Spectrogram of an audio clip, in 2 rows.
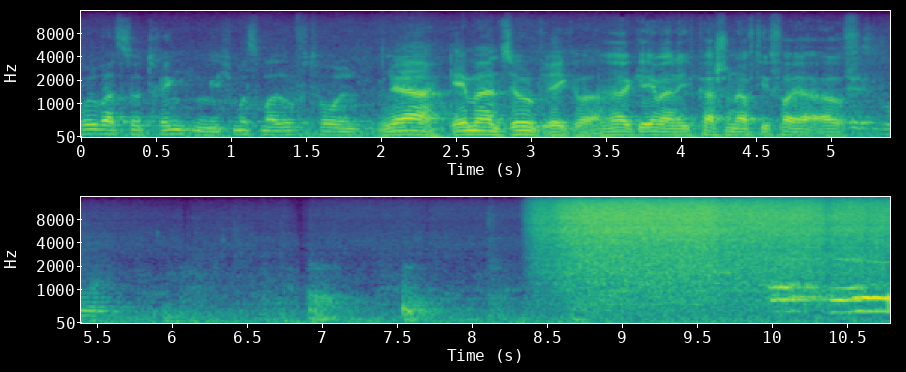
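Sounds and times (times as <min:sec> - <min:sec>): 
speech: 0:00.0 - 0:05.8
steam hissing from a burst steam pipe: 0:08.3 - 0:10.7.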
